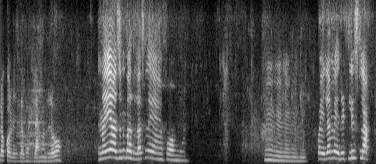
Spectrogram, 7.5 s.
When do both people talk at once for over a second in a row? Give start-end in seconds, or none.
none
